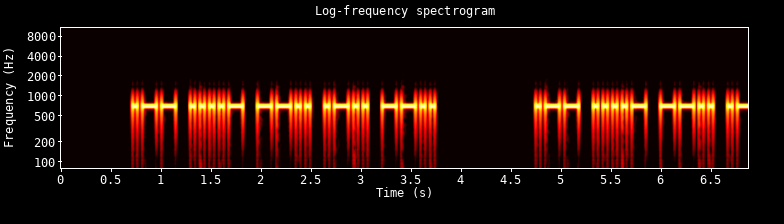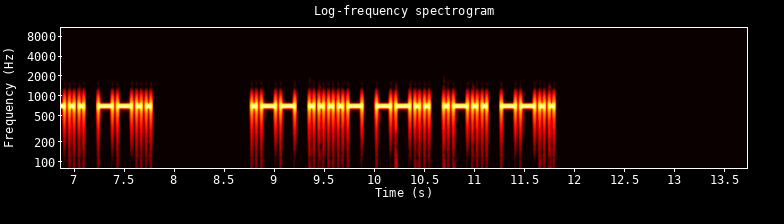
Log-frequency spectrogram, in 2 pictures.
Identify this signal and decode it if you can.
Morse code, heard as a keyed tone, about 25 wpm, 700 Hz. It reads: W4ZLZ W4ZLZ W4ZLZ
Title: USA Call Signs - 5 Characters - Repeated 3x - 25wpm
